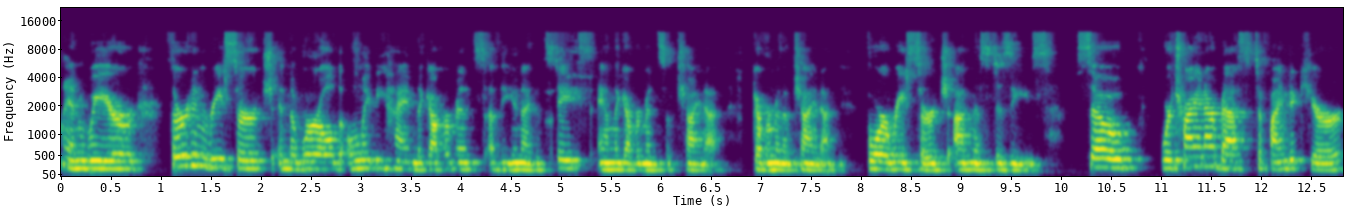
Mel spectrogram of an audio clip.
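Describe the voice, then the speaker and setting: With an American accent, a woman speaks at a moderate pace in a fairly low pitch. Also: ordinary pitch variation. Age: 60s. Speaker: nonprofit program manager. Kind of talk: presentation. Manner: loud.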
